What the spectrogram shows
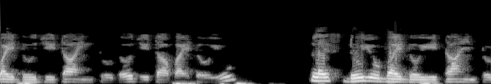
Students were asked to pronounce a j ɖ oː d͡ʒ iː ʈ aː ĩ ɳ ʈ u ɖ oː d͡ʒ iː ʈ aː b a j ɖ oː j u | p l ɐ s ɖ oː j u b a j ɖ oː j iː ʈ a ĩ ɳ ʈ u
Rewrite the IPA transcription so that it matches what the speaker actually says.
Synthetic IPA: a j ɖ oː d͡ʒ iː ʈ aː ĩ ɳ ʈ u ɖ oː d͡ʒ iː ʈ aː b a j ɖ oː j u | p l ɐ s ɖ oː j u b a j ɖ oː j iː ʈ a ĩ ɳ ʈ u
